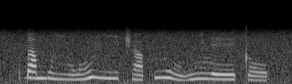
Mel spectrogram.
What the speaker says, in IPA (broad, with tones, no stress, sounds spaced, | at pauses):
ɗ a˧ m w iː˨ w ũ˨˦ ɣ iː˧ t͡ʃ ã˨ f i˦ w u˨ v ĩ˦ l eː˧ t o˨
